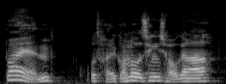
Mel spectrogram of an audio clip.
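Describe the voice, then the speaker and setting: A man's voice: on the high side, brisk, fairly bright tone, faint music behind, lightly acted. A man acting a firm, exasperated man who is rejecting an admirer in a radio drama, with a Hong Kong Cantonese accent. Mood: alarmed, angry.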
